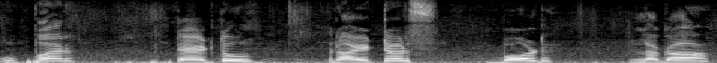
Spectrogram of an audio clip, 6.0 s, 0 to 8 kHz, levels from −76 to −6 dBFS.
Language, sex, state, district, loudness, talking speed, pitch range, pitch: Hindi, male, Madhya Pradesh, Dhar, -14 LUFS, 50 wpm, 165-205 Hz, 185 Hz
